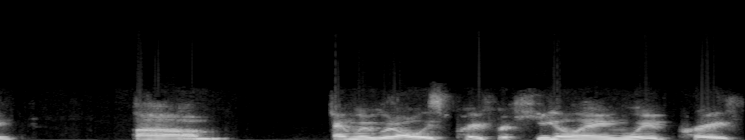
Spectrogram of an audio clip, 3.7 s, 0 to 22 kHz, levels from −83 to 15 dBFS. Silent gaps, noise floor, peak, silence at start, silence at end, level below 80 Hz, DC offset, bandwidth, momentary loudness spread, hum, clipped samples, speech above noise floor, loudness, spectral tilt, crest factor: none; -61 dBFS; 0 dBFS; 0 s; 0.05 s; -48 dBFS; 0.5%; 7.6 kHz; 10 LU; none; under 0.1%; 52 dB; -10 LUFS; -6 dB/octave; 10 dB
